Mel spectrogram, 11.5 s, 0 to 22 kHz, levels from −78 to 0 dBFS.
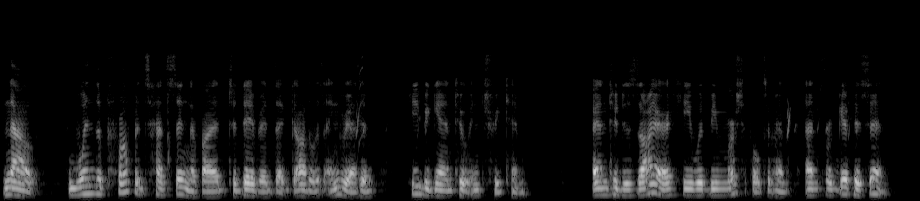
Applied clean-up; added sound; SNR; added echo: neural mask model DeepFilterNet 3.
